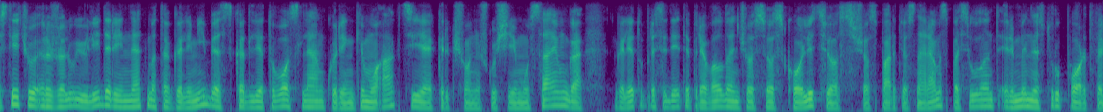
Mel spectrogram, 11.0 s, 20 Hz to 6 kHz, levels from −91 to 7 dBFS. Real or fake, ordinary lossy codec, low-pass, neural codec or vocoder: real; Opus, 16 kbps; 5.4 kHz; none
